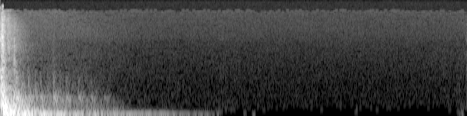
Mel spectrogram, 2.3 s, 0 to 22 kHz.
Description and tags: Door Knock - 37
Knocking, tapping, and hitting closed wooden door. Recorded on Zoom ZH1, denoised with iZotope RX.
